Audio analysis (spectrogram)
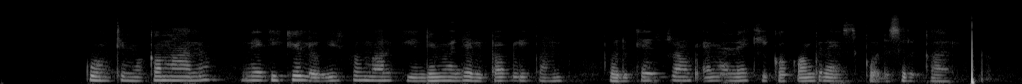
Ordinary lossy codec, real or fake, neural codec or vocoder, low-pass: none; fake; codec, 44.1 kHz, 2.6 kbps, DAC; none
